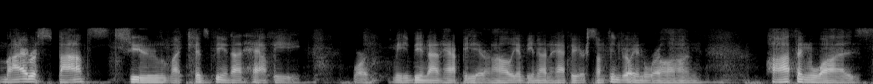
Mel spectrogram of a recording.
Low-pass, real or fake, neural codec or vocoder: 5.4 kHz; fake; codec, 16 kHz in and 24 kHz out, 0.6 kbps, FireRedTTS-2 codec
